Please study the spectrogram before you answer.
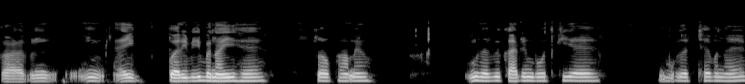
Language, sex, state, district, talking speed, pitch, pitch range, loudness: Hindi, male, Uttar Pradesh, Hamirpur, 70 wpm, 170 Hz, 160-175 Hz, -16 LUFS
